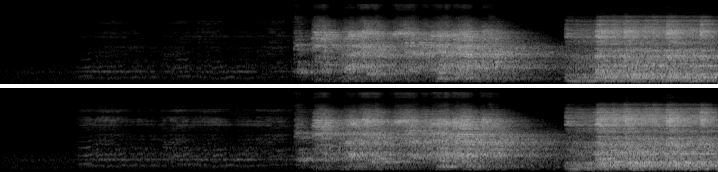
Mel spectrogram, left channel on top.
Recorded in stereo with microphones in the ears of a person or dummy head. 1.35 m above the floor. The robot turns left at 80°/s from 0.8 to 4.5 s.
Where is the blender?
15° left (ahead or behind), 0.7 m.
